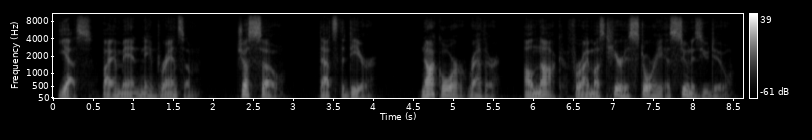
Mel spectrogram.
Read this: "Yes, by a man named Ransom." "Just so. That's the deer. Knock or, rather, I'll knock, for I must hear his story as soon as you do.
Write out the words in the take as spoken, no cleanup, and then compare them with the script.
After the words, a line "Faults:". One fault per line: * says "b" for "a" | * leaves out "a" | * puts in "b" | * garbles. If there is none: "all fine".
"Yes, by a man named Ransom." "Just so. That's the deer. Knock or, rather, I'll knock, for I must hear his story as soon as you do.
Faults:
all fine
